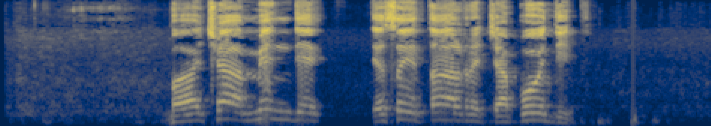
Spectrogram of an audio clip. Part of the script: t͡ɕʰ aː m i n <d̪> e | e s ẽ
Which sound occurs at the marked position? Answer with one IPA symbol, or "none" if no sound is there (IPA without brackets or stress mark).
d̪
